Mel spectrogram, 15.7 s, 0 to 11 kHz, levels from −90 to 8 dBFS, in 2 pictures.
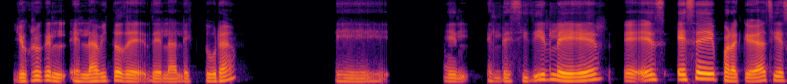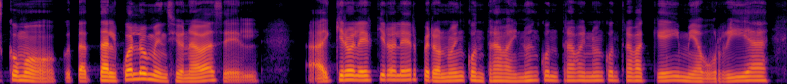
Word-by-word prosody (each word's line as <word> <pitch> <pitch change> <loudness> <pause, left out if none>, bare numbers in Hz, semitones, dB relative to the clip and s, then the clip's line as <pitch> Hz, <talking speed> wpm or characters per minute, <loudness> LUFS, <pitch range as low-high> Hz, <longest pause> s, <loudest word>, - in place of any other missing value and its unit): Yo 135 0 +1
creo 170 +1 +1
que 170 - +3
el 135 -5 0
el 130 -1 -1
hábito 145 +4 +3
de 130 -3 +1
de 120 -1 -1
la 115 -1 -2
lectura, 135 - -2 1.0
eh, 125 0 -7 0.5
el 130 -2 -5
el 140 -5 -9
decidir 140 +9 -2
leer 165 +5 +5
e 145 +4 +2
es 195 +1 -1
ese 210 +2 +7
para 155 -8 +2
que 135 - -2
veas 145 +5 +3
si 170 - -1
es 155 -1 -2
como 160 -6 -1
ta 140 - -1
tal 150 +1 +2
cual 195 +6 +2
lo 215 -1 +4
mencionabas, 145 -1 -1
el: - - -7 0.4
"Ay - - -3
quiero 180 +3 +3
leer, 170 0 +1
quiero 185 0 -1
leer", 180 +2 -1
pero 150 -5 +1
no 145 +2 -1
encontraba 150 -2 -3
y 135 - -6
no 145 +2 -4
encontraba 160 -1 -5
y - - -4
no 155 +1 -4
encontraba 155 -1 -5
qué, 150 0 -4
y 160 +1 -3
me 140 -4 -3
aburría, 140 +7 -3
155 Hz, 185 wpm, -21 LUFS, 135-170 Hz, 1.0 s, ese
